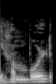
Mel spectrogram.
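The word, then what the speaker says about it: Humboldt: और स्पेलिंग मैं बता दे रहा हूं। एच यू एम बी ओ एल डी टी। हमंबोल्ड current. हमंबोल्ड current. हमंबोल्ड current.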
